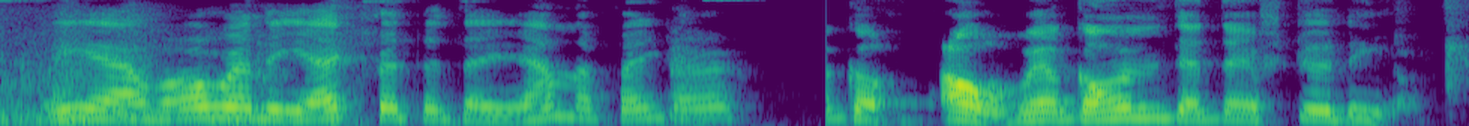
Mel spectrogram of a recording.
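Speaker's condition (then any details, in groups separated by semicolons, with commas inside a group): Cerebral palsy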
